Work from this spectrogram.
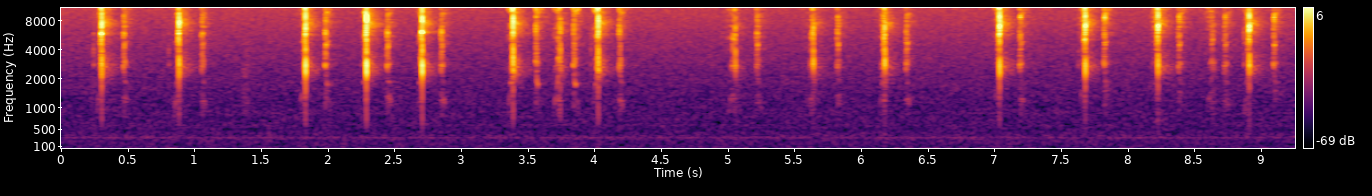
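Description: Large stainless steel scissors with black plastic handles and solid metal blades are opened wide and closed by hand, the blades scraping together while other scissors lie still on cloth. Sharp, bright metallic snips and scrapes come in quick irregular clusters, each dying away almost instantly over a faint steady low hum.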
